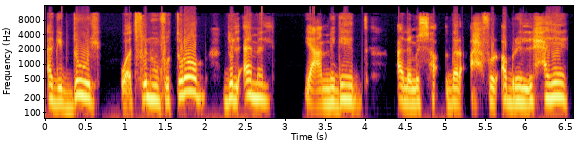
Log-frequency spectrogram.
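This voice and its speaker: A defiant, poor Egyptian woman who digs graves, read by a storyteller. She talks fast and insistently, pleading and determined. The recording is dry and close. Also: medium pitch, a little mellow, dry recording, close to an everyday voice. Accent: Egyptian Arabic.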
